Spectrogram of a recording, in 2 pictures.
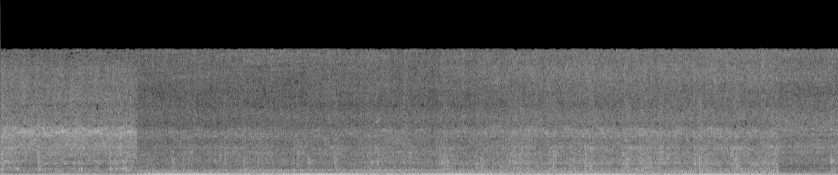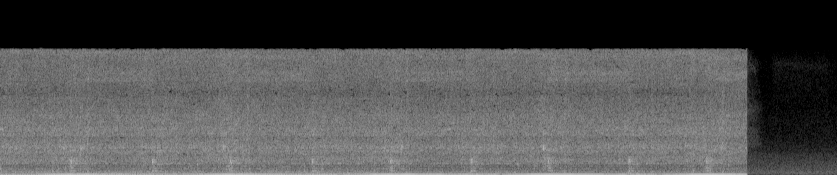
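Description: Honing bench running, its hone spinning inside an oil-flooded cast-iron steam engine cylinder: a steady machine hum under a hiss of oil and stones scraping the bore, with a thin high squeal in the first couple of seconds. The sound cuts off suddenly about a second before the end.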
